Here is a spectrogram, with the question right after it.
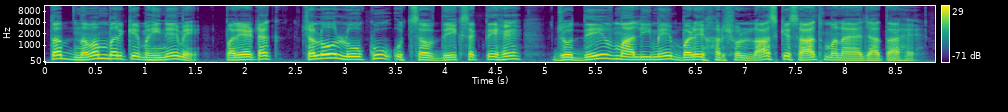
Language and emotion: Hindi, neutral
